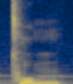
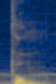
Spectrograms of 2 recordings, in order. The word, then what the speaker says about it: tum: Das wird eben nicht tum ausgesprochen wie Turm im Deutschen, sondern tum.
